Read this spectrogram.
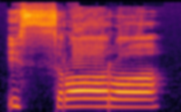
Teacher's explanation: یہ دونوں حرف الرا اور دونوں مد الف کا حکم ہے تفخیم، تو ہم یہ دونوں حکم کو بھاری آواز میں پڑھیں گے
